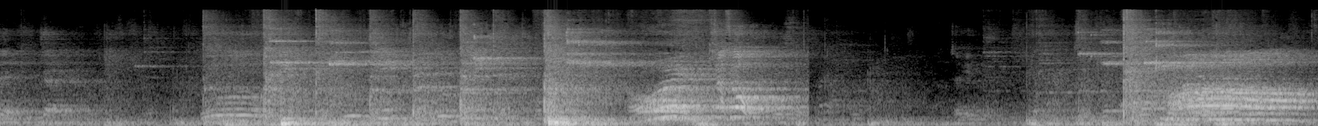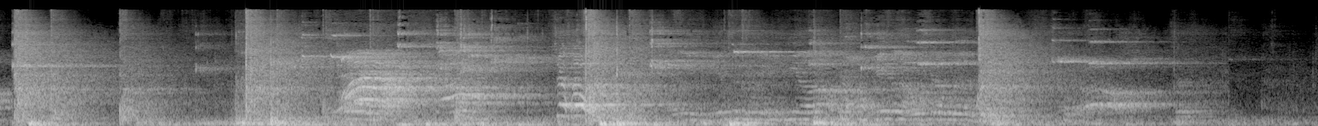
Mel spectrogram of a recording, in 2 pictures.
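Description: Badminton doubles rallies: sharp strikes of rackets on the shuttlecock and players' footfalls on the court, with players' voices calling out in between.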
